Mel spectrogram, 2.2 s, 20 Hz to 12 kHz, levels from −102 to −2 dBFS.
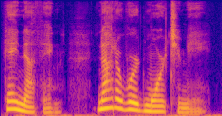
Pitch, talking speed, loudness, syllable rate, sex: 180 Hz, 190 wpm, -18 LUFS, 5.2 syllables/s, female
